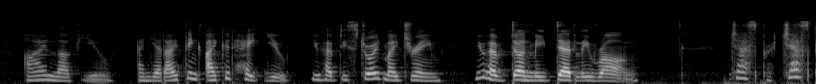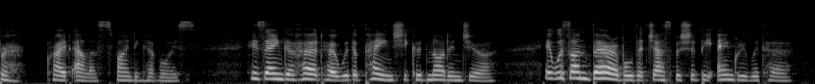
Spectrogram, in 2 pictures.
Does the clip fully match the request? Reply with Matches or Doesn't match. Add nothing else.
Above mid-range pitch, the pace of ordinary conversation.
Matches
